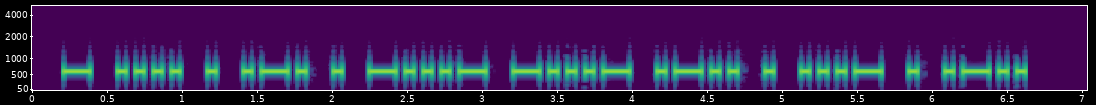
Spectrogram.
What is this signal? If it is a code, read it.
Morse code, heard as a keyed tone, about 20 wpm, 600 Hz. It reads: THERE<BT><BT>LEVEL
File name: cw-books / winnie-the-pooh / winnie-20wpm-page-0006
